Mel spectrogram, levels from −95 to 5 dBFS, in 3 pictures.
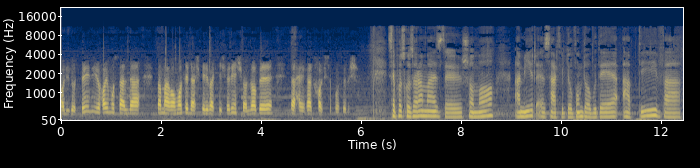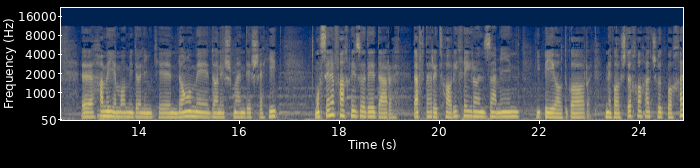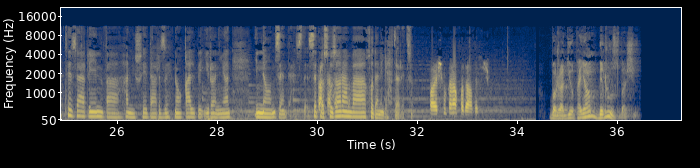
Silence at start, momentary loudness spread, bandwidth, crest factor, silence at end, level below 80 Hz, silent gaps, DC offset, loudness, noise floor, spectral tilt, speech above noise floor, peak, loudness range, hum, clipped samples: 0 s; 11 LU; 11.5 kHz; 18 dB; 0.95 s; -42 dBFS; 34.38-34.42 s; under 0.1%; -17 LUFS; -44 dBFS; -5.5 dB/octave; 27 dB; 0 dBFS; 4 LU; none; under 0.1%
